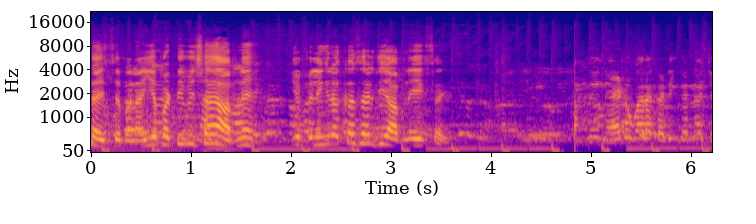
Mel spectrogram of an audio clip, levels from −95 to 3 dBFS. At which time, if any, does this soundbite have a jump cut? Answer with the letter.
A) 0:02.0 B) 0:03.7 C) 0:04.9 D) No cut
C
